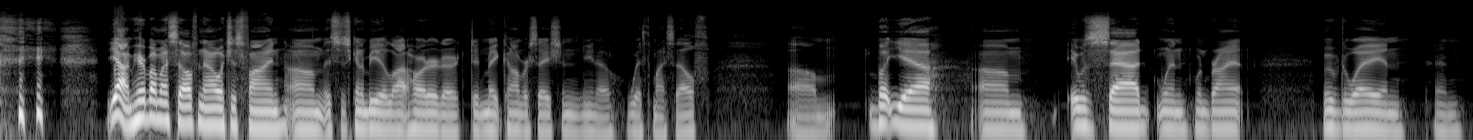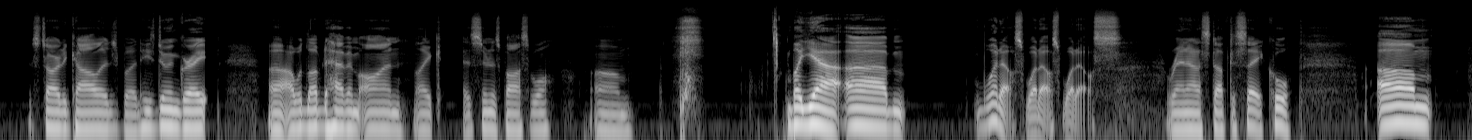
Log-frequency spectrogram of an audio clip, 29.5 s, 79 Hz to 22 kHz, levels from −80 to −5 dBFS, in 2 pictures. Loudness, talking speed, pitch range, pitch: -24 LUFS, 155 wpm, 115-130 Hz, 120 Hz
